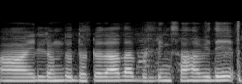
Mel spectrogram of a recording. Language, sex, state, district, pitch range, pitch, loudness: Kannada, male, Karnataka, Gulbarga, 170-180 Hz, 175 Hz, -16 LUFS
